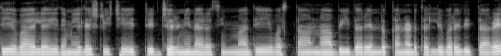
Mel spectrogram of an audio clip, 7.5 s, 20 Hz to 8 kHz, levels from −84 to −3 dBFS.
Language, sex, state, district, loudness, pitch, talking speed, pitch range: Kannada, male, Karnataka, Bidar, -17 LUFS, 130 Hz, 90 wpm, 125-135 Hz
